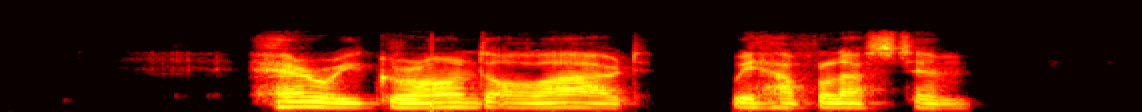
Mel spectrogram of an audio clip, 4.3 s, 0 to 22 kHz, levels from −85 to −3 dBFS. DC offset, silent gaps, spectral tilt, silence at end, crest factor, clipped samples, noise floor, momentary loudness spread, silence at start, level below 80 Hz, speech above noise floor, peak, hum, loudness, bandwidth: under 0.1%; none; -5 dB/octave; 0.65 s; 20 dB; under 0.1%; -81 dBFS; 11 LU; 0.95 s; -62 dBFS; 59 dB; -4 dBFS; none; -22 LUFS; 8 kHz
